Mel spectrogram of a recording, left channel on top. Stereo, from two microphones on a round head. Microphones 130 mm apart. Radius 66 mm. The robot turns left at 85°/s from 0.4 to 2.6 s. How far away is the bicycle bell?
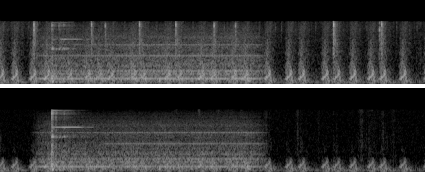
About 4.5 m.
